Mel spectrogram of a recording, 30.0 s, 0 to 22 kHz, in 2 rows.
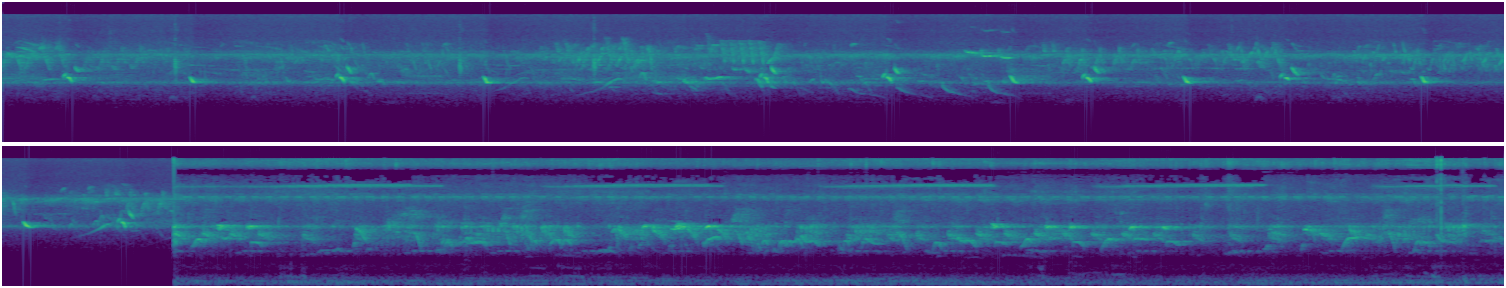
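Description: Wild birds calling. For the first half, one bird repeats a short downward-slurred call about every 0.7 s over a steady high drone. About seventeen seconds in, this changes suddenly to a dense, busy chorus of many birds chattering at once, with a low rumble and a high tone pulsing about every second and a half.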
